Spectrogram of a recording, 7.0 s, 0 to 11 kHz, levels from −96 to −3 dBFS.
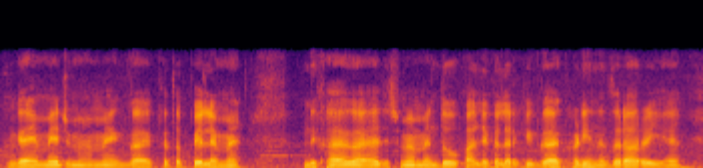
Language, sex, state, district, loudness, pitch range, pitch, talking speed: Hindi, male, Uttar Pradesh, Ghazipur, -19 LUFS, 110-120 Hz, 115 Hz, 195 wpm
